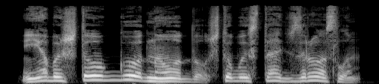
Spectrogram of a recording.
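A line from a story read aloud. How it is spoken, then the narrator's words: Moaned. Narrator (Russian): простонал Сиамец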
